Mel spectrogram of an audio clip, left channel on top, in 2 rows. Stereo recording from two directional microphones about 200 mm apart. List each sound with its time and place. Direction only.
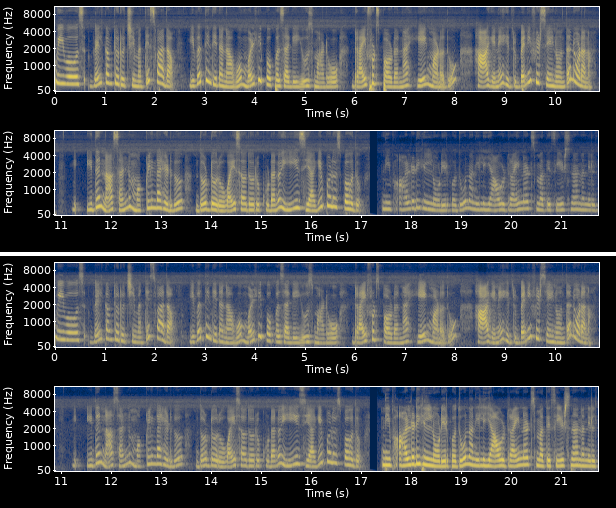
0.0 s a woman's voice: 40° left (ahead or behind)
17.4 s a woman's voice: 50° right (ahead or behind)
